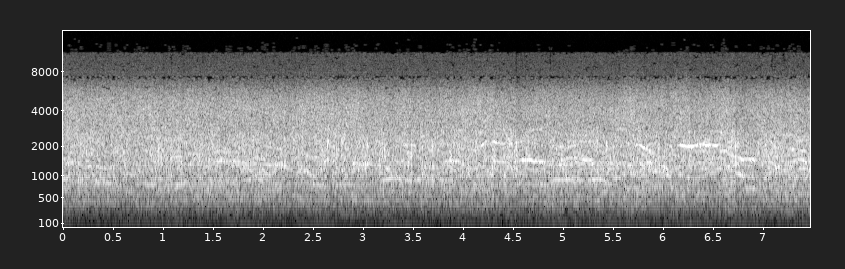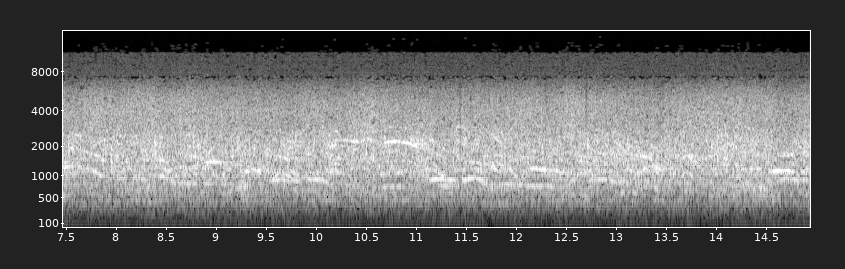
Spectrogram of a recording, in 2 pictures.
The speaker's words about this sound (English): Red Sox fans coming to life. They haven't had much to cheer about.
